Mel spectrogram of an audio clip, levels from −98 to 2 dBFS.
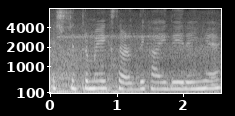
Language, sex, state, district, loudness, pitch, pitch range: Hindi, female, Chhattisgarh, Raipur, -15 LUFS, 240 Hz, 235-255 Hz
